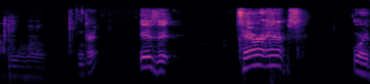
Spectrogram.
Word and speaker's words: Taramps: It is Taramps. Okay, Taramps. Not Taramps. I, terror amps. Not that's terror. what I call We don't believe in terror or it. Right. terrorists. So Taramps. it's pronounced Taramps.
